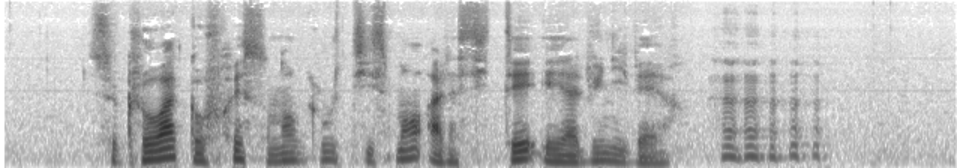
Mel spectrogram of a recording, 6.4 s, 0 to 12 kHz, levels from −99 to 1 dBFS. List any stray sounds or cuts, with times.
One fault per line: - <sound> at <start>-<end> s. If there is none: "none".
- laugh at 4.7-5.6 s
